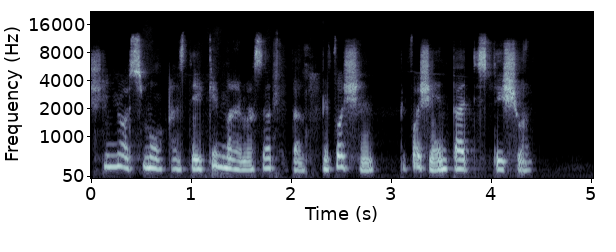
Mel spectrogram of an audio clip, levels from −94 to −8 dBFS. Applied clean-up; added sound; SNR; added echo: neural mask model DeepFilterNet 3.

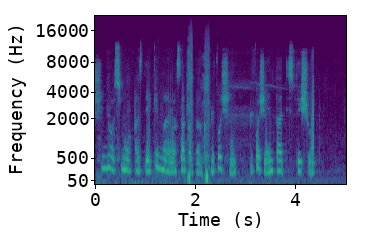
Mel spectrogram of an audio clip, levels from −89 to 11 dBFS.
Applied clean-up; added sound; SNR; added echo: none; Dog; 9 dB; none.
